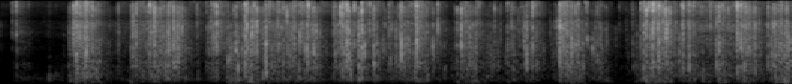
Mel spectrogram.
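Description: A crinkly plastic snack bag of spicy chili-and-lime chips is torn and crumpled open, with dense bursts of loud crackling and brief pauses, very close and without talking.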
